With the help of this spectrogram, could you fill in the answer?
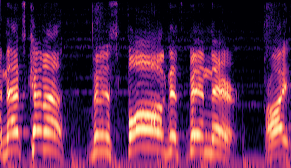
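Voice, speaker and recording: Over background music, a man with extremely high pitch speaks in a raised, projected voice with an energetic tone at a moderate pace. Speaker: high school football coach. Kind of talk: locker-room pep talk to team. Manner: energetic, emphatic.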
